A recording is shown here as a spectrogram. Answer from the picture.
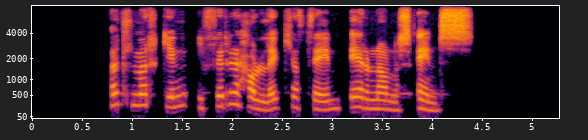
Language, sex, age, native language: Icelandic, female, 30-39, Icelandic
